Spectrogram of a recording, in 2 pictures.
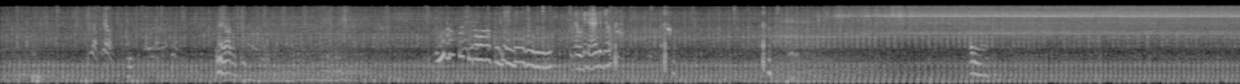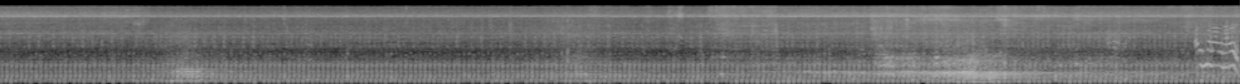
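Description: A band saw motor hums steadily.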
